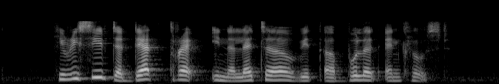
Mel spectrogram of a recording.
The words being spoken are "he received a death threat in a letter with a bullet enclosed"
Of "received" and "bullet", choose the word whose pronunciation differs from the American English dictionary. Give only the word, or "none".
none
